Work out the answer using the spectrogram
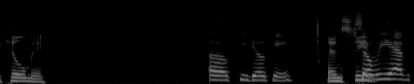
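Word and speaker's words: Kilmeade: I read somewhere that the D and his name is silent and it's actually kill me okey-dokey and so we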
